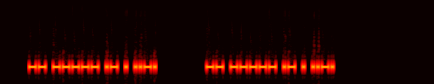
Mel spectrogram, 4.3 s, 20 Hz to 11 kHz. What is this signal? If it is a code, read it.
Morse code, heard as a keyed tone, about 52 wpm, 700 Hz. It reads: M0AEF M0AEF
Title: DXCC-100 Call Signs - 5 Characters - Repeated 2x - 50wpm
